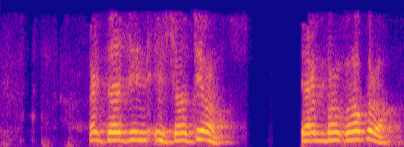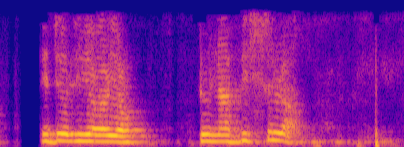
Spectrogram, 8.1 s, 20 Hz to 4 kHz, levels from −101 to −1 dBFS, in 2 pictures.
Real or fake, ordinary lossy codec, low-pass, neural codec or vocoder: fake; MP3, 32 kbps; 3.6 kHz; codec, 16 kHz, 1.1 kbps, Voila-Tokenizer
